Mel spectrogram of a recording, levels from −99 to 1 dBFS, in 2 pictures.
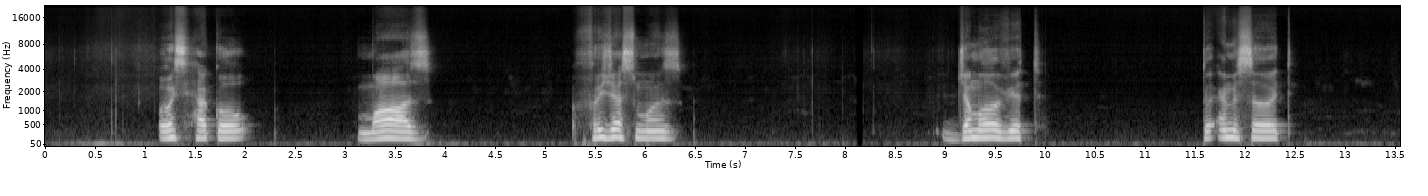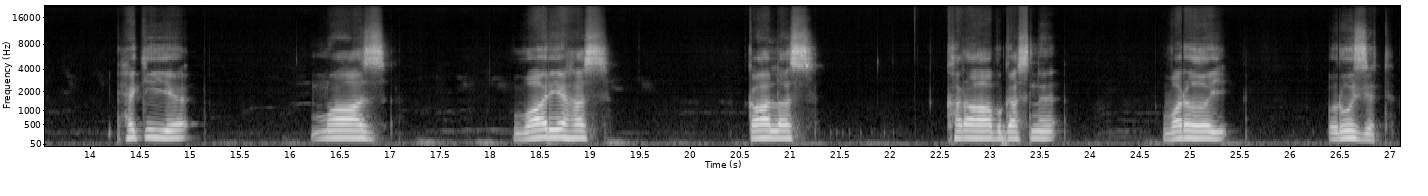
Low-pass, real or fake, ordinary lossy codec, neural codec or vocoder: none; fake; none; autoencoder, 48 kHz, 128 numbers a frame, DAC-VAE, trained on Japanese speech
